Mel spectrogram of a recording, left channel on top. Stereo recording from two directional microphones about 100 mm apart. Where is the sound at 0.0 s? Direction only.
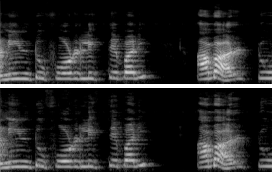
30° right (ahead or behind).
